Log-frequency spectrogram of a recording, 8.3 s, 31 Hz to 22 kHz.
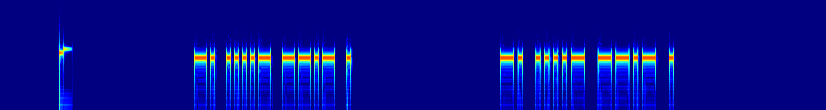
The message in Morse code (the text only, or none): N4QE N4QE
